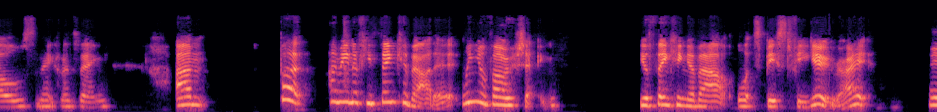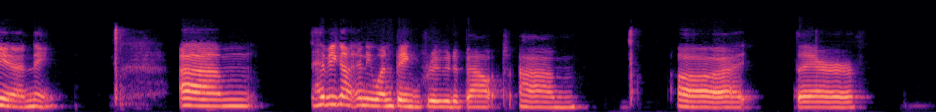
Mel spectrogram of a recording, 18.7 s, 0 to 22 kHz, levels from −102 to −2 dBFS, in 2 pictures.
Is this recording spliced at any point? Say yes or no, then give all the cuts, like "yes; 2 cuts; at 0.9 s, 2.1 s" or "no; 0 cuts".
yes; 2 cuts; at 9.2 s, 17.3 s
